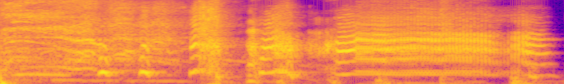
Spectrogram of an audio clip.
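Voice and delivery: high shrieking laugh. Real, not acted. Bursting out laughing.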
